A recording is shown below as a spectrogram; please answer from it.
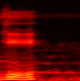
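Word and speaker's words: γῆ: And the earth, Greek word gay, nowadays pronounced gi, okay, shook.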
